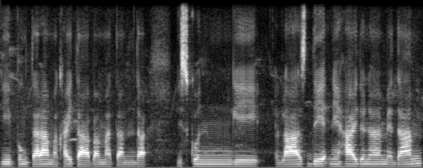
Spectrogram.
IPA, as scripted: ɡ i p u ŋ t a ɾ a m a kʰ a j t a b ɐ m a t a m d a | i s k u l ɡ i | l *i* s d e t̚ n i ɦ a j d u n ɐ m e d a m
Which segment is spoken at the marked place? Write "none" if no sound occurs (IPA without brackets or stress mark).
a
